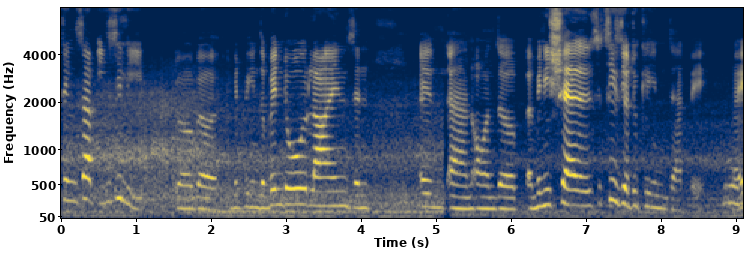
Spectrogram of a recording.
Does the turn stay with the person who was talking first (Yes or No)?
No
